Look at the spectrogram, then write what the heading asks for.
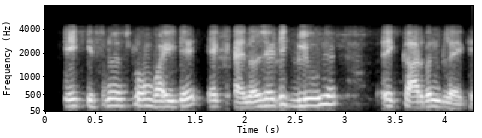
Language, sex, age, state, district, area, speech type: Hindi, male, 18-30, Madhya Pradesh, Bhopal, urban, conversation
